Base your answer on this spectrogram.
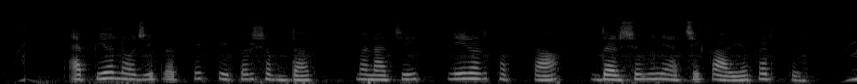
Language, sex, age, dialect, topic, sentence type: Marathi, female, 51-55, Varhadi, agriculture, statement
